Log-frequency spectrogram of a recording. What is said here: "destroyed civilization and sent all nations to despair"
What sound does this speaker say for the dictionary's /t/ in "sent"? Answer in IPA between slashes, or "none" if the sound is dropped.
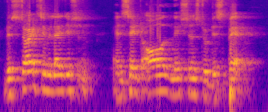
/t/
